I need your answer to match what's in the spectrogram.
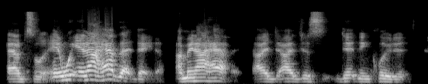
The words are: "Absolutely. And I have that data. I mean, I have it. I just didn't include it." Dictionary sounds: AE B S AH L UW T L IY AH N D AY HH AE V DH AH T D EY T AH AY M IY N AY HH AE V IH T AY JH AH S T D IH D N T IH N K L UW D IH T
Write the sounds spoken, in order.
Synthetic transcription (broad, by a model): AE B S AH L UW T L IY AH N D AY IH V DH AH T D EY T AH AY M IY N AY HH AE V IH T AY JH AH S D IH D N T IH N K L UW D IH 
